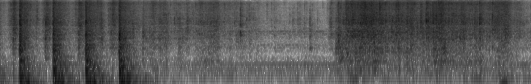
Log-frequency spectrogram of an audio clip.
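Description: A paper bag with a loaf of bread in it being scrunched and handled: about five sharp crunches in the first second and a half, then, after a short lull, a steady crinkling rustle and a small thump near the end.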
